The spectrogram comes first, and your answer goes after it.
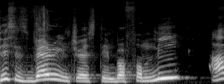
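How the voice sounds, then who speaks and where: The speaker has an animated tone and an African accent, talking at a moderate pace. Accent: African immigrant accent, mocked by others. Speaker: social commentator. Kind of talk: casual monologue.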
